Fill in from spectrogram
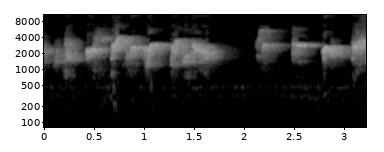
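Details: Common bulbul calling expressively: a rapid run of scratchy, slurred chattering notes, a short silence, then several clearer, steadier notes in quick succession.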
